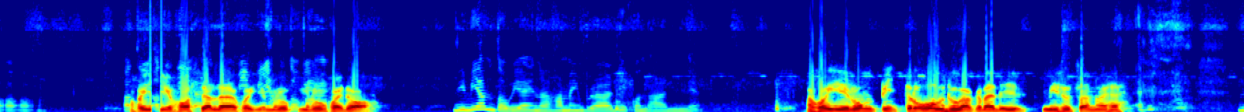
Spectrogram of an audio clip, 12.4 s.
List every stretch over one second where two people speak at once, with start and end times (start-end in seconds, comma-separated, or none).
1.4-3.3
